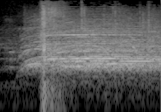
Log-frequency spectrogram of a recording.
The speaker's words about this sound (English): Has anyone seen the movie yet? I heard it's good. Okay, now cheer if you think I will enjoy it.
